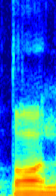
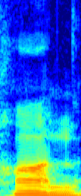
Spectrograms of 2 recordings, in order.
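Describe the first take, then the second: First: "ton" with an unaspirated t; wrong ton. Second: "ton" with a puff of air on t; correct ton. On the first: Teacher shows the mistake, unaspirated t in "ton". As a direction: say "ton" with a Vietnamese-style t, no puff. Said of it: "đừng phát âm nó là âm ton". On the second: Teacher corrects the t, puff of air in "ton". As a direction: say "ton" as aspirated tahn. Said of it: "âm th, ton". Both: Shown as a demonstration.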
